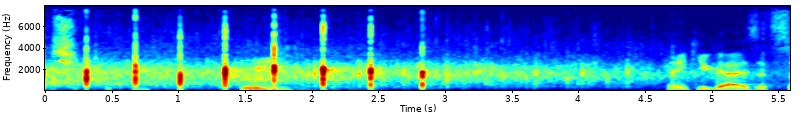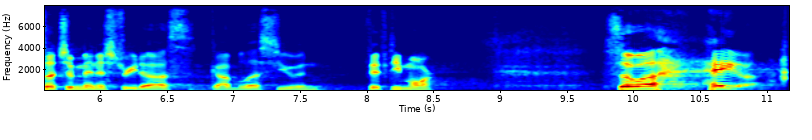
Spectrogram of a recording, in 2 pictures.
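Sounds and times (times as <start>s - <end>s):
hand claps: 0.0s - 5.5s
speech: 4.7s - 9.1s, 9.8s - 11.1s.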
